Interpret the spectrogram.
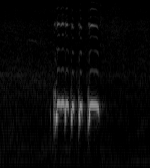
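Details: Local zebra dove calling to lure other zebra doves: one brief phrase of four quick, loud pulsed coos ending in a slightly drawn-out note, with quiet surroundings.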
